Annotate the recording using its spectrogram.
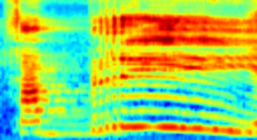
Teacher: ai não é a última se fosse a última hora oxítona a sílaba tônica é a penúltima então aqui é um exemplo de paroxítona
